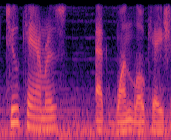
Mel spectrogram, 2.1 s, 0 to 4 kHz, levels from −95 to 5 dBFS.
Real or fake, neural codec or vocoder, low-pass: real; none; 3.6 kHz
